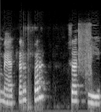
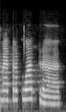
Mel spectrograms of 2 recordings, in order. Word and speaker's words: meter persegi: Membacanya meter persegi ya anak-anak kalau luas tuh. Bukan meter kuadrat. Ya. Bukan meter kuadrat. Meter persegi.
